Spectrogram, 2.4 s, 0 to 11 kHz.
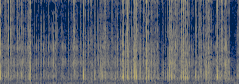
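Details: Xiaomi Pro 2 electric scooter ridden: short, irregular mid-pitched squeaks and creaks over rolling noise; fixed with drops of synthetic machinery oil at the joints. Squeaking from dry pivot points.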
